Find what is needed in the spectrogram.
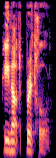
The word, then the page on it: peanut brittle: British English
